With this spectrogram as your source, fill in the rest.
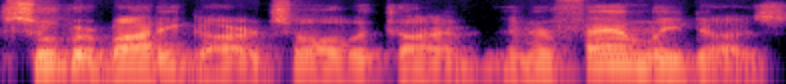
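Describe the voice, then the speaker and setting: The man's voice has vocal fry. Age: 80s+. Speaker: retired state supreme court justice and lawyer. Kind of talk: talk answering audience questions.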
